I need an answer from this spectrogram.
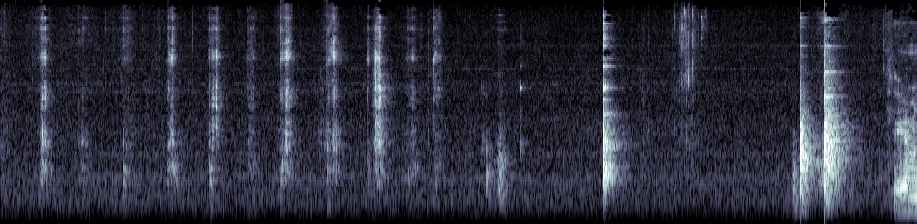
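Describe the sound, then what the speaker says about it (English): A utensil taps and scrapes against a bowl at an unhurried, regular rhythm as flour is stirred into pie dough, close and fairly quiet, followed by a few louder clinks and knocks toward the end. "I'm going to keep stirring this until I get the flour all incorporated"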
